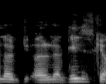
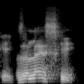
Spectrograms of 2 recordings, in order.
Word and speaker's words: Zelensky: the president of Ukraine, Leginsky, I can't say his name. He asked, Zelensky.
